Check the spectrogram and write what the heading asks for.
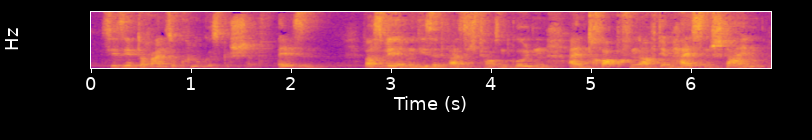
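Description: A smooth, condescending older gentleman from a spoken story talks slowly, pausing on his words, as a man reads him. The voice sits a little high for a man. It rings out in a very echoey room over a faint hiss. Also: lightly acted.

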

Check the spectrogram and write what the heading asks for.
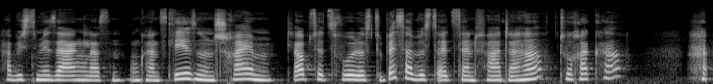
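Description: A woman voicing a gruff, bullying middle-aged father who scolds his son in a bedtime audiobook reading. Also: mid-range voice, moderate pace, lightly acted. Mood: scornful. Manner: bullying, scolding, barking questions. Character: gruff shouting drunken old father, middle-aged man.

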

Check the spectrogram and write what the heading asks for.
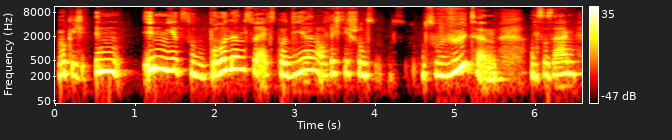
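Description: A young woman speaks in a somewhat high voice with a husky, gravelly edge. She recounts a personal story as a mother in an earnest, emotional monologue, often pausing on fillers and starting sentences over. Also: warm tone.

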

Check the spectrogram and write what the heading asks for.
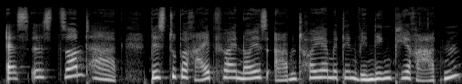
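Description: A woman voicing a bearded pirate captain in a storybook, loud and blustering. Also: high voice, lively intonation, normal speed, pitched above the performer's own voice.

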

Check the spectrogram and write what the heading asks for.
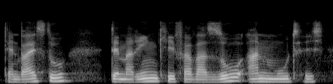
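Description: A man voicing a slow, calm and contemplative snail in a read-aloud fable, speaking gently and without hurry. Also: mid-range voice, lo-fi sound, natural voice. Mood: serene.

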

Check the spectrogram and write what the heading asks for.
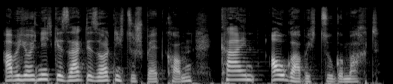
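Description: A woman's voice: medium pitch, lively intonation, brisk, pitched above the performer's own voice, close to an everyday voice. A woman voicing an old mother star who fusses over her children and scolds them. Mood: scolding. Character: old mother star, caring then stern.

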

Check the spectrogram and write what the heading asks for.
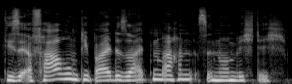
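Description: A woman's voice: medium pitch, fairly even intonation, fairly quick, vocal fry, darkish tone, dry recording. A woman working as an animal trainer, explaining conversationally in an interview. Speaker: zoo animal training specialist.

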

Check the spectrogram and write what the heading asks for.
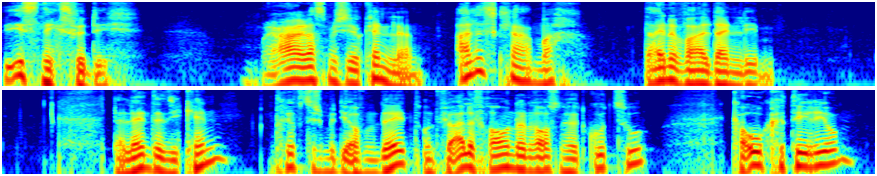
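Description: A man's voice: mid-range voice, animated, moderate pace, mellow, breathy edge, dry recording. Young man, podcast host, slangy storyteller who laughs a lot, dry close sound. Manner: slangy, laughs often, acts out quoted dialogue. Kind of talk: casual storytelling chat.

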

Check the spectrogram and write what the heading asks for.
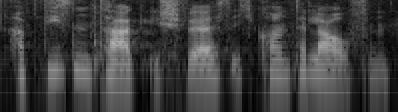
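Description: A young woman telling a personal story in casual chat, lively and animated, quickly voicing the people in it. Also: medium pitch, breathy edge. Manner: animated storytelling, voices others in quick asides. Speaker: storyteller in a conversation.

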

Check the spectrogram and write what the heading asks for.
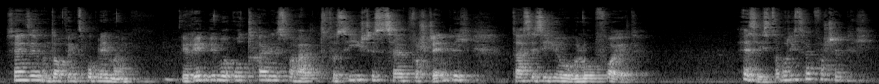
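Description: A man's voice: fairly high pitch, lively intonation, brisk, a little mellow. Man coaching in a very echoey room. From Swabia, Germany. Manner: explanatory, asks questions, coaching tone. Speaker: podcast host and leadership trainer. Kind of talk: conversational podcast talk. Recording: very echoey room, distant mic.

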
